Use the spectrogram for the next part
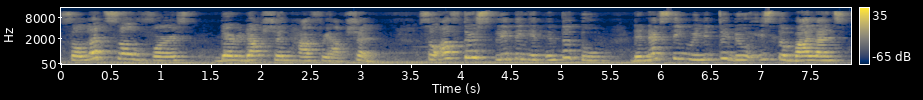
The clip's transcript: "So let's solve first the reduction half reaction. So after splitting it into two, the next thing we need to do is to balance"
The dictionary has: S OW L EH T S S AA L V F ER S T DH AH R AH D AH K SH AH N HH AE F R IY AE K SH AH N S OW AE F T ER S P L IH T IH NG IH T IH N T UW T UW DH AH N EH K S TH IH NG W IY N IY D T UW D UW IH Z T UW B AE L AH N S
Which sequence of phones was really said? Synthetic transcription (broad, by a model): S OW L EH T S S AA L V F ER S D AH R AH D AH K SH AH N HH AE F R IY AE K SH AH N S OW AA F T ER S P L IH T IH NG IH T IH N T UW T UW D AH N EH K S T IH NG W IY N IY D T UW D UW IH S T UW B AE L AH N S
